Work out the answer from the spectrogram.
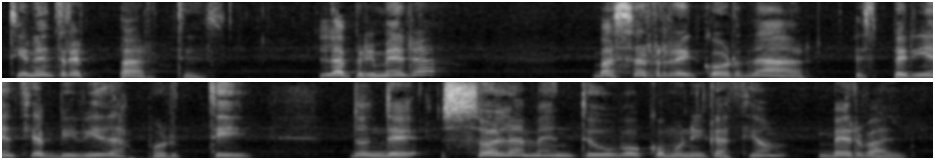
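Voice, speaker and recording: Woman coach teaching with a slightly high voice. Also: unhurried, a little mellow, no echo. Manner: didactic, lists items in short paced phrases; acts out example tones of voice. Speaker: NLP coaching instructor. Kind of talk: online course lecture.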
